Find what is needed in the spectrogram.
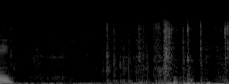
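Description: Light irregular clicks and rustling of stiff plastic packaging being handled as a toy figure is freed from its moulded plastic base.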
